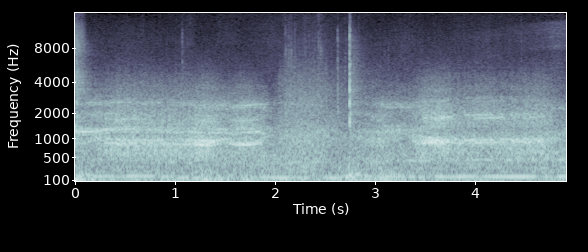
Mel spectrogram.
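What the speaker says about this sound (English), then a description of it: "interior car sound" Steady engine drone inside a racing car in the video game Driveclub, with a brief tire skid or squeal rising over the continuous hum; slightly muffled and even in level.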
